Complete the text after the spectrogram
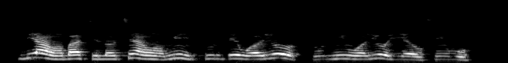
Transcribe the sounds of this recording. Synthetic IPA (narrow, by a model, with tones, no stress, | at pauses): bi˦a˦˨w̃ɔ̃˧ba˦ti˧lɔ˧tĩ˦a˦˨w̃ɔ̃˧˨mĩ˦˨tũ˦de˦wɔ˧joː˦˨tu˨˦nĩ˦w̃ɔ̃˧joː˦˨jɛ˨o˨fĩ˧wo˨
